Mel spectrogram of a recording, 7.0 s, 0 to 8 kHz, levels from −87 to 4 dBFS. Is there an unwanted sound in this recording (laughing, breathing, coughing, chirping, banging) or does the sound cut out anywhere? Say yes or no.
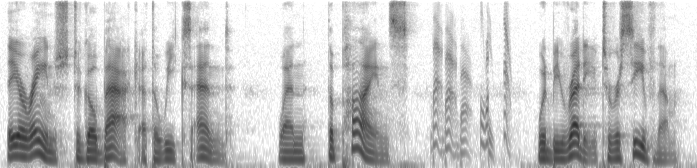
yes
